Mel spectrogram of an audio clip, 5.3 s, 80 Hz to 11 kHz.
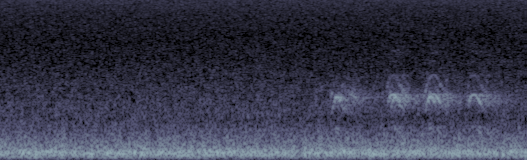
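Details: A murder of crows at the Decorah North eagle nest stream area, 28 November 2021, captured by live camera: three or four loud, grating caws near the end, over continuous low rushing noise.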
